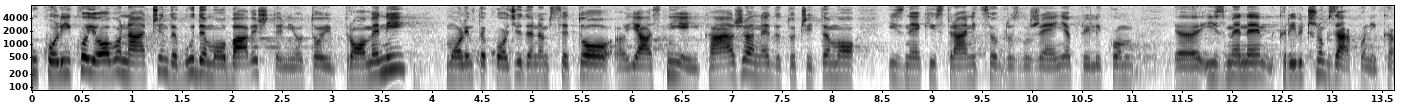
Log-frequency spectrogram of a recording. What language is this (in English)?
Serbian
